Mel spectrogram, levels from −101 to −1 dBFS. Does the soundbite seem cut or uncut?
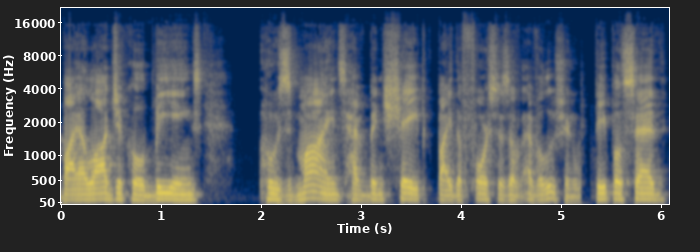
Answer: cut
